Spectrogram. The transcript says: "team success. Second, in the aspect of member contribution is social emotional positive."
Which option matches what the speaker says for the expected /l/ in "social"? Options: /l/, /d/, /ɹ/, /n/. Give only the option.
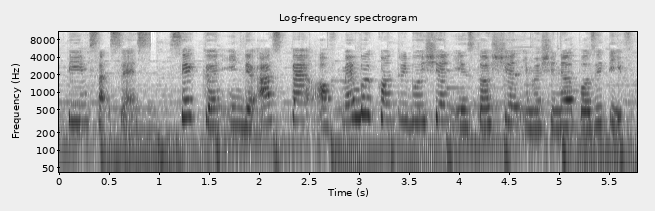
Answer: /n/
